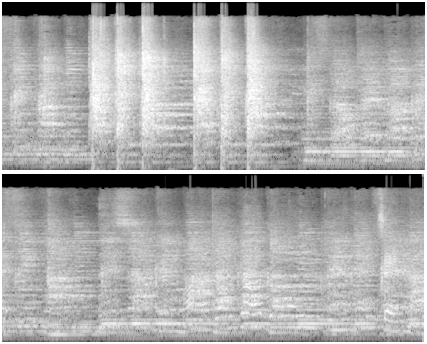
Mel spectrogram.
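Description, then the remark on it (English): An audience clapping along to a short song as directed by a lecturer: loud, rhythmic bursts of group clapping ring out over the lively song for the first few seconds, then the music carries on steadily with sustained tones and fainter beats. “However, there is the song calls for clapping. So I will tell you where to clap.”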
